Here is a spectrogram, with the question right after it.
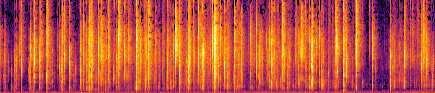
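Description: A hand-sized green Rizadas chip bag made of plastic foil and full of chips is squeezed and crinkled with the fingers close to the microphone. It gives a steady stream of dense, bright crackles and crinkles, with sharp dry snaps that stop instantly and very little low end.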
